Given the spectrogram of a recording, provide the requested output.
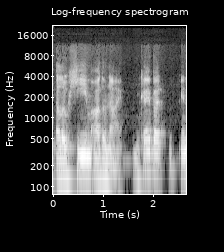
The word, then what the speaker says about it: Elohim: other what happens is this is pronounced as Elohim okay so if when I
